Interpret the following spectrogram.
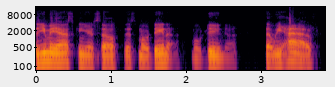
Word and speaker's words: Modena: you're gonna be like, "Of course, it's Italian. It's Modena. Modena." Right. So you may asking yourself, this Modena that we have, it's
